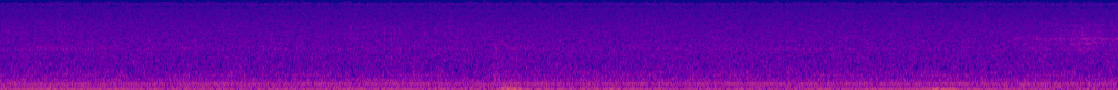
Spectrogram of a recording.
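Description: Quiet room tone: a steady low hum with faint hiss, broken by two soft, dull low thumps, one just before the four-second mark and one about seven seconds in.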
